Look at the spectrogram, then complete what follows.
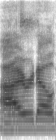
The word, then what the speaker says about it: Iredell: She is our chapter chair in Iridel. Did I say it right? You say itel. Iredel County, North Carolina.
